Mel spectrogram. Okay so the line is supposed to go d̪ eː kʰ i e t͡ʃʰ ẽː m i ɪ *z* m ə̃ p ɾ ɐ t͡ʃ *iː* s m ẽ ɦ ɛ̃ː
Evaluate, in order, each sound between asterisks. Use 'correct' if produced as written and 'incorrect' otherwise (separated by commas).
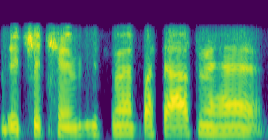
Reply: incorrect, incorrect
